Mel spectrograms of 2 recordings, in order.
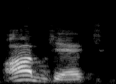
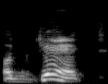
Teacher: when you say object, the stress is on the first syllable, ob. But if you say object, you stress the second syllable, object.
